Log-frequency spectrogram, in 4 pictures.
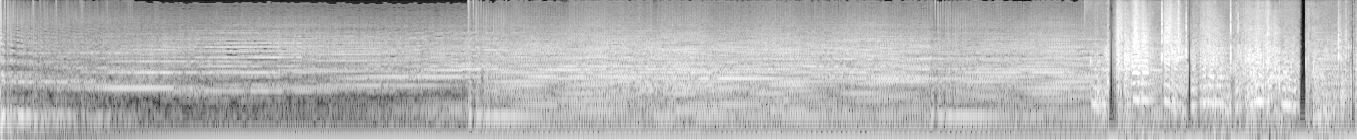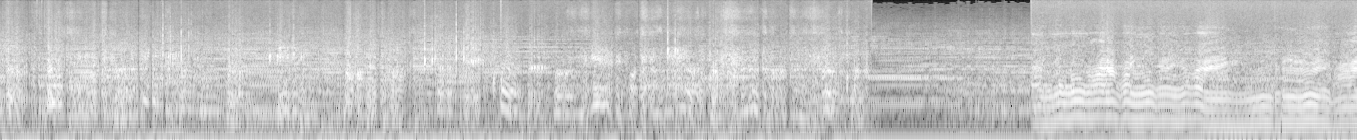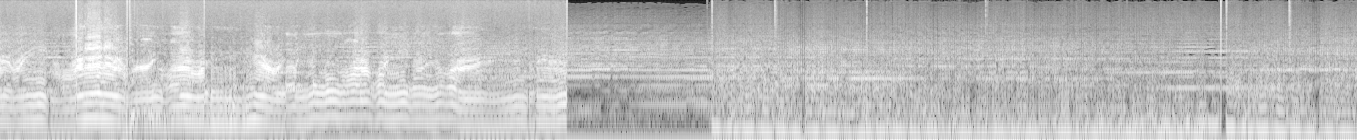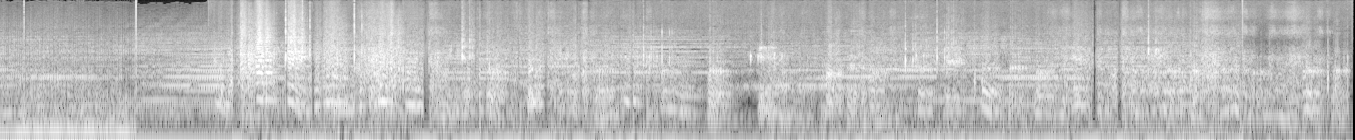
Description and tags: Interplanatary telephone call.You hear wife on Moon base, operator on Space Station, wife's husbond on Mars,very low voice, then back to wife.
Moon, telephone, Mars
